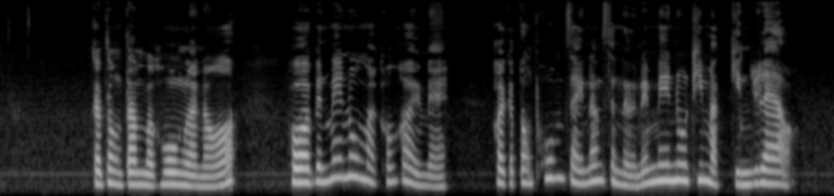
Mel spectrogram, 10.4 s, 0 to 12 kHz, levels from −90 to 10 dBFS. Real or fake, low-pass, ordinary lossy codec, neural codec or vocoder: real; none; none; none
